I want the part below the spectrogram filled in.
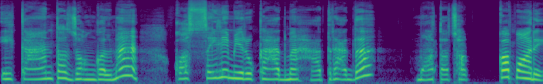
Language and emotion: Nepali, surprised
